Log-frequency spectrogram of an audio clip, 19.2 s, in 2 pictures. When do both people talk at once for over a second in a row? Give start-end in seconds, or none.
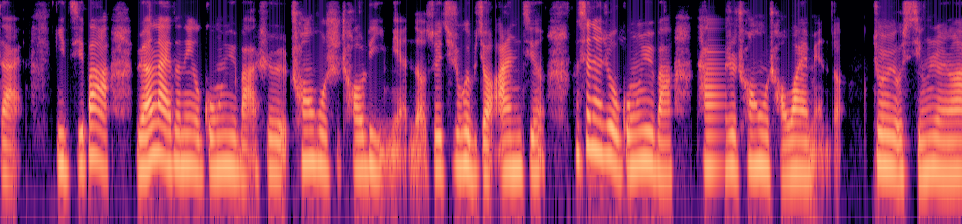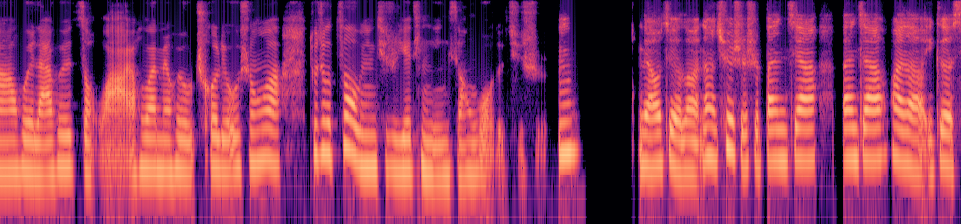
none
